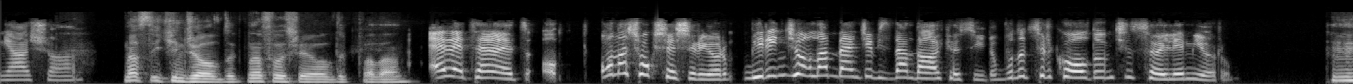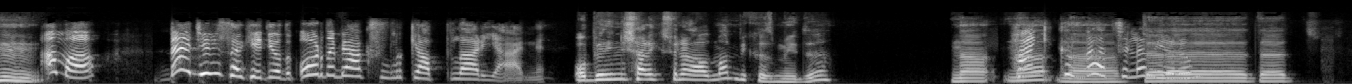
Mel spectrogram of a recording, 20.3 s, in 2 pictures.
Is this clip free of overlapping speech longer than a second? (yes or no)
no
